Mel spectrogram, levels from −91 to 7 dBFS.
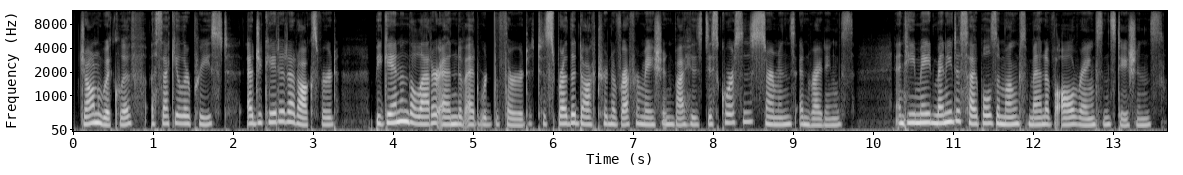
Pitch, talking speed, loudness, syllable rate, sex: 210 Hz, 180 wpm, -17 LUFS, 5.4 syllables/s, female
